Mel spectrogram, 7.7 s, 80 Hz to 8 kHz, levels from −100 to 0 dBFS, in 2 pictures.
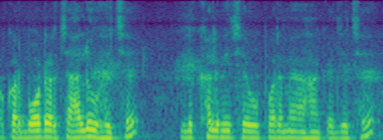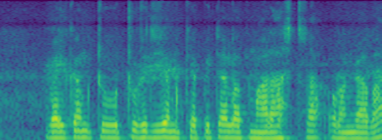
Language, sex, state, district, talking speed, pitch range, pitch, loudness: Maithili, male, Bihar, Supaul, 170 wpm, 130-140 Hz, 135 Hz, -19 LUFS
